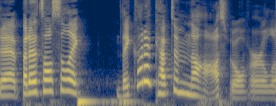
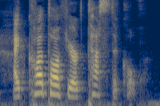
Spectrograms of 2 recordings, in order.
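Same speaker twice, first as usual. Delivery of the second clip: put-on Russian-accented voice, higher pitch; 6 semitones higher than usual. Reading a character's quote when asked, Svetlana impression. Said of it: "you can do a good Svetlana impression".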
